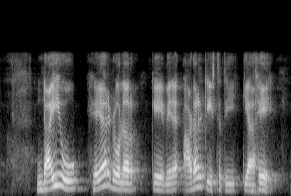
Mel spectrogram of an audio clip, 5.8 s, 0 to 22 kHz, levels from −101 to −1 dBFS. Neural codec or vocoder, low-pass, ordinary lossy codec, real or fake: codec, 24 kHz, 3 kbps, HILCodec; 7.2 kHz; none; fake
